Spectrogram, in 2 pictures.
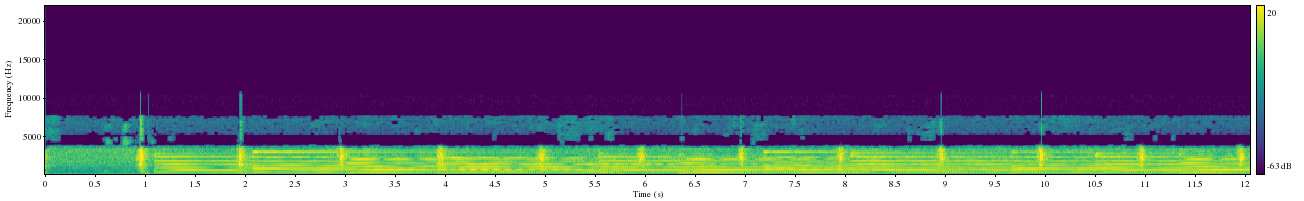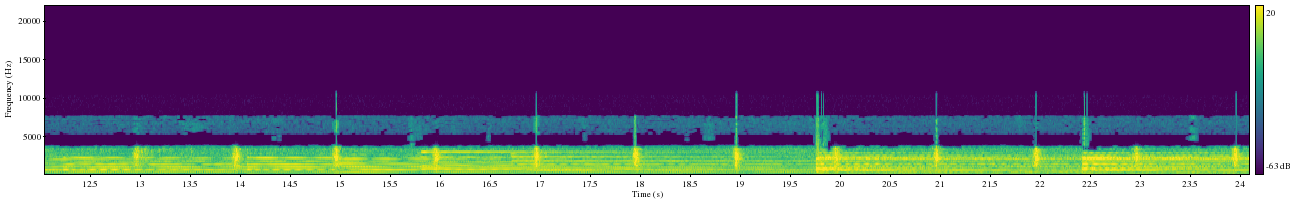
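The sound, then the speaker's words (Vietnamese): A house clock strikes slowly in a steady series of ringing metallic chimes, evenly spaced and sustained over a continuous tonal background. “Đồng hồ trong nhà chậm rãi gõ 11 tiếng.”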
